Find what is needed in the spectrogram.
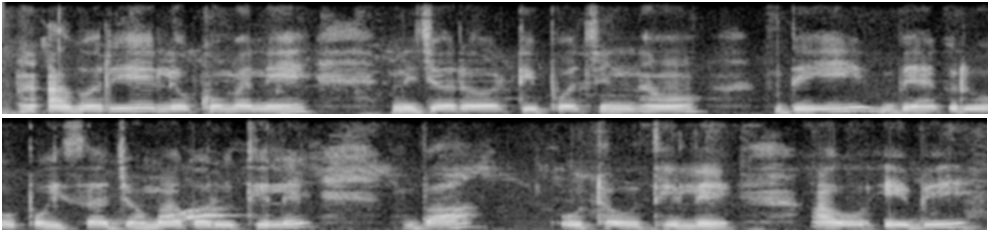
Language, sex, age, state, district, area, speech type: Odia, female, 18-30, Odisha, Nuapada, urban, spontaneous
